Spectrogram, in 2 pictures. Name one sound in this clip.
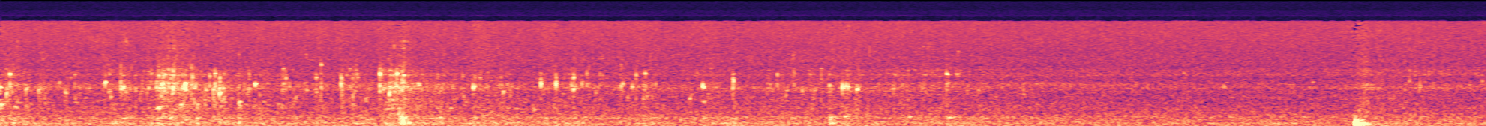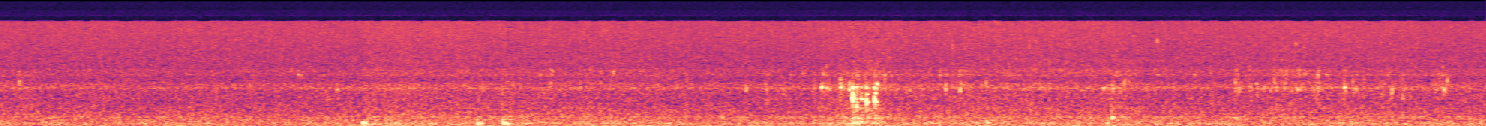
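Water laps softly against the hull of a small boat.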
